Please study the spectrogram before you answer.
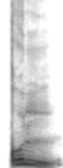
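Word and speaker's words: قُلْ: করে নিবেন আমার সাথে কফ লাম পেশ কুল কুল কফের আওয়াজটা গলার ভেতর থেকে ধাক্কা খেয়ে আসবে কুল ইয়া খারা জবর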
